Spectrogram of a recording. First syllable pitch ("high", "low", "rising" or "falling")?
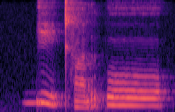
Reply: falling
